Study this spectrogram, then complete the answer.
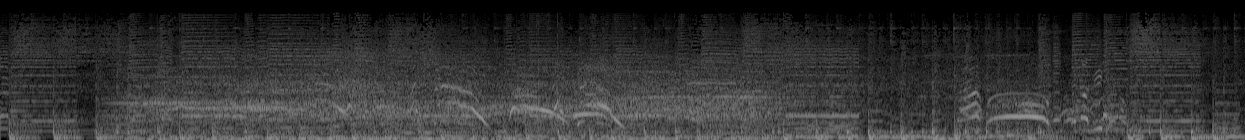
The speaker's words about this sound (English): Welcome inside the Superdome here in New Orleans.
